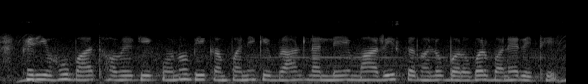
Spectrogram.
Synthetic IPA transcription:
pʰeɾjəɦũbat̪ɦəʋekekonobʱikəmpənikebɾãɳɖlalemãɾiskəɡʱəlobəɾobəɾbəneɾet̪ʰi

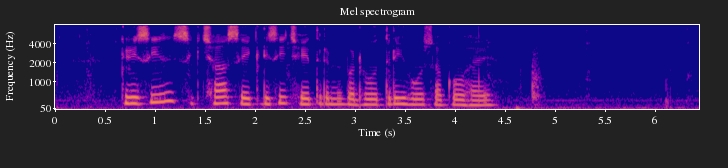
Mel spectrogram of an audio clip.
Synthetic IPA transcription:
kɾɪsiʃɪkʃʰasekɾɪsikʰʃʰeːt̪ɾəmẽbəɖʱoːt̪ɾiɦosəkoɦɛː

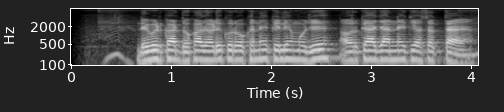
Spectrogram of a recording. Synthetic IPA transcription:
ɖeːʋɪɖkaːɾd̪ʱoːkʰad̪ʱəɽikoɾoːkʰnekeliemʊd͡ʒʱeɔ̰ːɾkjaːd͡ʒaːnːekiɦoːsɐk̚t̪aɦɛː

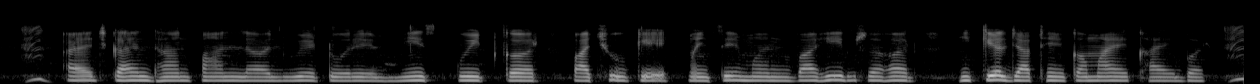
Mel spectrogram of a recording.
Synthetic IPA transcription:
əɪd͡ʒɡaːɪld̪ʱaːnpaːnlalueʈoːɾemiskwiːʈkəɾ | paːt͡ʃʰukḛ | mə̃ɪsemənbaːɦiɾusəɦəɾ | ɦĩkeːld͡ʒaːt̪ẽkəmaːekʰaːebəɾ

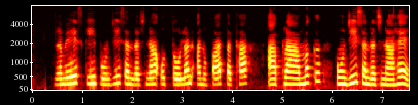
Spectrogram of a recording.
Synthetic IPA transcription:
ɾɐmeːʃkipũːd͡ʒisə̃nɾət͡ʃnaʔʊt̪ːoːlənɐnʊpaːd̪̚t̪ːɐt̪ʰa | aːkɾaːmək | pũːd͡ʒisə̃nɾət͡ʃnaɦɛː

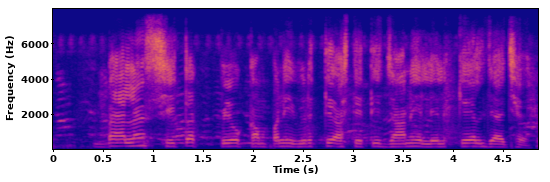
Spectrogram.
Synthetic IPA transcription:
bɛːlənsːiːʈəkʊpəjoːɡ̚kəmpəniʋɪɾt̪jəəst̪ʰit̪id͡ʒaːneleːlkeːld͡ʒaːet͡ʃʰeː

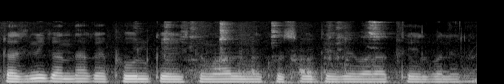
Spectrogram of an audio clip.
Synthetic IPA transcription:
ʈəd͡ʒnikə̃nd̪ʱakepʰuːlkeɪst̪eːmaːlmẽkʰʊsbud̪eːweʋaːlat̪eːlbənelaɡ

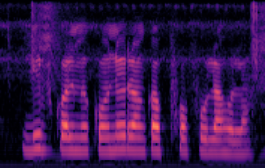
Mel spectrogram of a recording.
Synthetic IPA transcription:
libʱkolmekonoɾʌŋɡkapʰopʰulaɦola

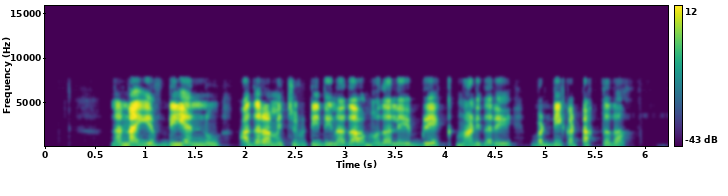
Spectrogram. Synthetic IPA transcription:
nɐnːɐepʰɖiɐnːuɐd̪ɐɾɐmet͡ʃuːɾiʈid̪inɐd̪ɐmɔd̪ɐle̞bɾeːkmaːɽid̪ɐɾe̞bɐɖːikɐʈːaːk̚t̪ɐd̪ɐ

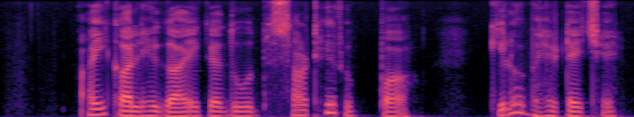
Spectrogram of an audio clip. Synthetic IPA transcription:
a̰ikaːliɡaːiked̪uːd̪ʱsa̰ːʈʰiɾupːa̰ | kɪlobʱeːʈɛt͡ʃʰɛ

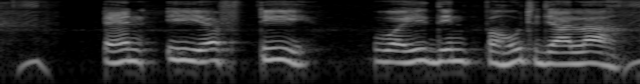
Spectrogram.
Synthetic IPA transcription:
enieːpʰʈi | ʋəɦid̪ɪnpəɦʊ̃t͡ʃd͡ʒaːlaː

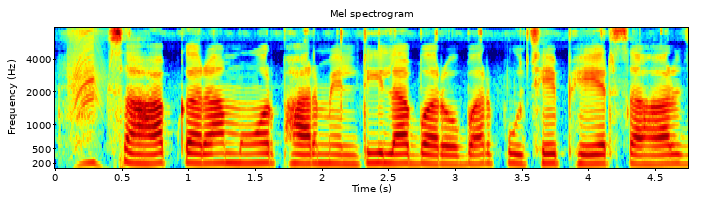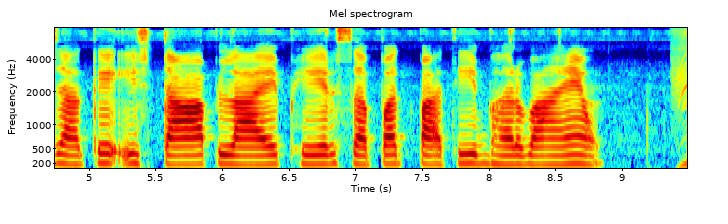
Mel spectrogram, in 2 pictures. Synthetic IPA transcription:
saːp̚kəɾəmɔːɾpʰaːɾmɪlʈilabəɾoːbəɾpuːt͡ʃʰepʰeɾsəɦəɾd͡ʒaːkeʔɪsʈaːplaːepʰeɾsəpət̪̚paːt̪ibʱəɾʋaːẽ

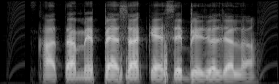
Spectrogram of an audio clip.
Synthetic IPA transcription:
kʰaːt̪amẽpɛːsakɛːsebʱeːd͡ʒəld͡ʒala̰ː

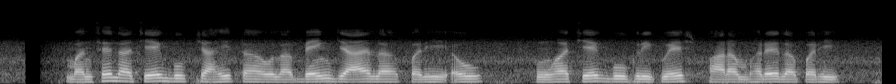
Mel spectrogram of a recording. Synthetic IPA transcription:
mənselat͡ʃek̚buk̚t͡ʃaːɦit̪əolabẽŋk̚d͡ʒaeləpəɾiə̰u | ũɦãt͡ʃek̚bukɾikʋesʈpʰaːɾəmbʱəɾeləpəɾɦi

